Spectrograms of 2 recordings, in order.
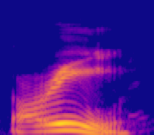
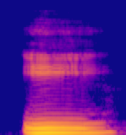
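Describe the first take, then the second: First: "রি" as pharyngeal ee, no r; squeezed ain i. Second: Clean open "ই"; "ই" without throat pressure; hamza i. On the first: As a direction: press inside the throat for "রি". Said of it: "গলার ভিতরে চাপাচাপি হবে". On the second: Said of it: "আবার এবার বানান ছাড়া". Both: Shown as a demonstration.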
